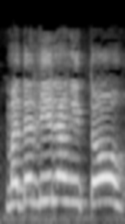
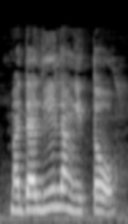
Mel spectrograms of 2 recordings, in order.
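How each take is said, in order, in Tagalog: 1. Binibigkas ito bilang masayang padamdam. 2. Binibigkas ito bilang payak na pahayag. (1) "ito naman ay nangangahulugang nagbubunyi" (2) "Ito ay nagtatapos ng tuldok at ito ay nagpapahayag"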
